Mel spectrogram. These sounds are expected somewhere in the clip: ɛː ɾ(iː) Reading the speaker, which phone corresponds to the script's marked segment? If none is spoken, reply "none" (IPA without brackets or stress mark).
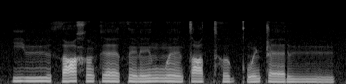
yː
